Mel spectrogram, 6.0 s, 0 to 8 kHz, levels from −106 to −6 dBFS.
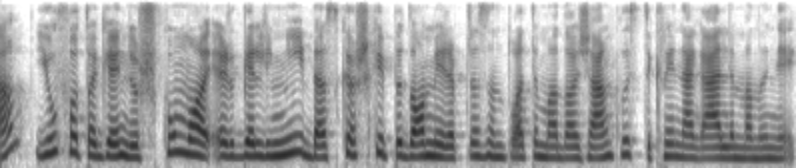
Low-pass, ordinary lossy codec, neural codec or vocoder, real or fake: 7.2 kHz; Opus, 64 kbps; codec, 16 kHz, 8 kbps, FunCodec, trained on LibriTTS, 25 frames a second; fake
